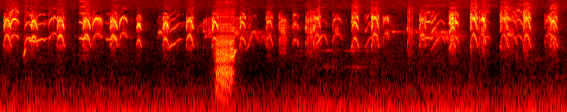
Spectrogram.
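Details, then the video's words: Young kingfishers calling in the nest as a parent steps on a chick and hurts it: dense overlapping high twittering chirps, with one loud harsh rasp about a third of the way in and a steady low hum beneath. "Anak Tengkek Terinjak Induknya Hingga Kesakitan - Baby Kingfisher bird nest"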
